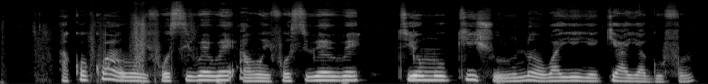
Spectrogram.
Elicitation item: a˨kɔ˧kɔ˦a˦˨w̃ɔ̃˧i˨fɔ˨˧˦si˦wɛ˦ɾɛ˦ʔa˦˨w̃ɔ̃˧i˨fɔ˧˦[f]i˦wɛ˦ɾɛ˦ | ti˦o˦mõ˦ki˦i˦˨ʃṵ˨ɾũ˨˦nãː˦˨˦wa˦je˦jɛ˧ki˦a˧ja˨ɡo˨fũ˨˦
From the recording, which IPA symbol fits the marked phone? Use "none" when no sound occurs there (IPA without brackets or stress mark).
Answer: s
